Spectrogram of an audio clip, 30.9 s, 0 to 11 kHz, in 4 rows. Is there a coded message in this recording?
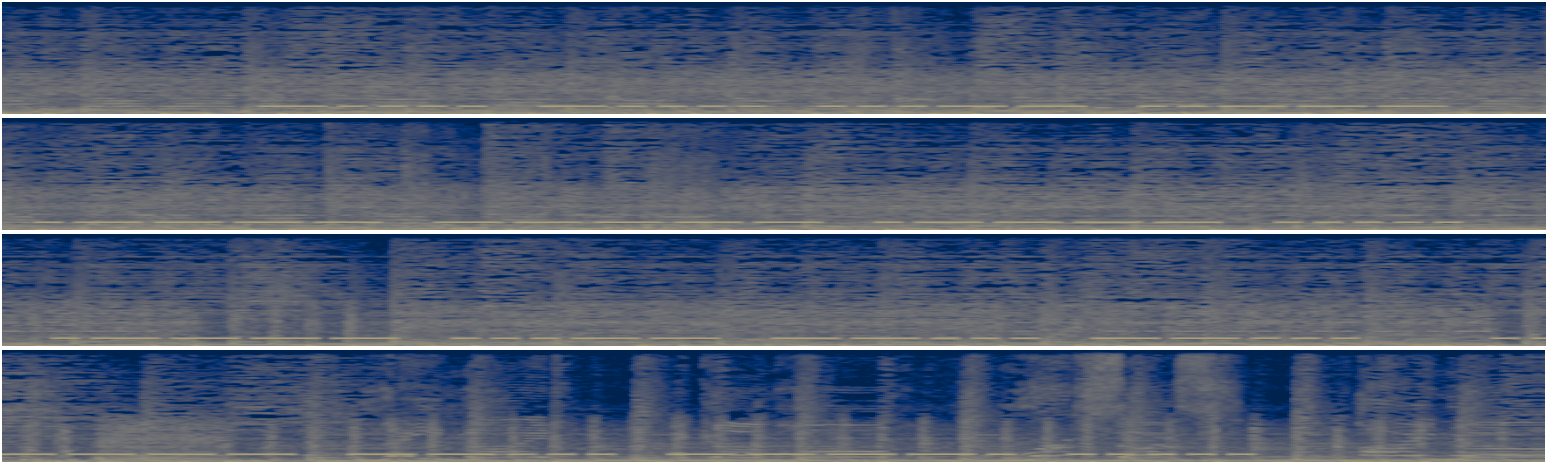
Yes: Morse code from 1.3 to 29.5 s, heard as a keyed tone, machine-sent, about 12 wpm, 780 Hz. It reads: 6632 1015 1377 1795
